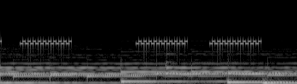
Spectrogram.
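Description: A telephone rings for an incoming call as three bursts of high, warbling electronic tone, separated by short gaps, over steady lower tones.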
